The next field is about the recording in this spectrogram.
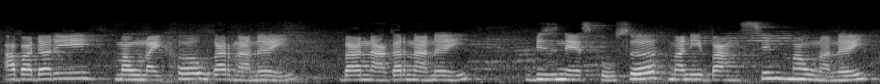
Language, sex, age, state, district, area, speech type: Bodo, female, 30-45, Assam, Chirang, urban, spontaneous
